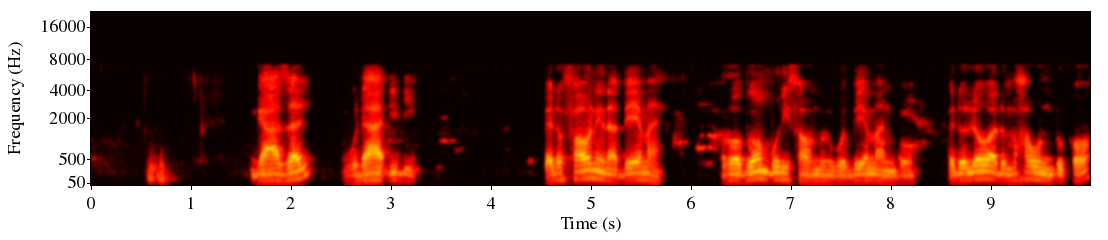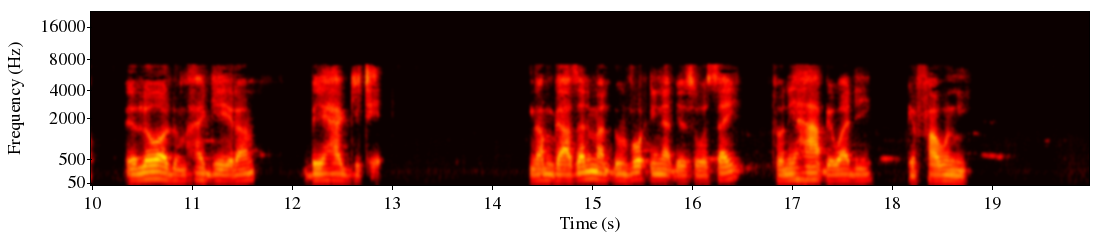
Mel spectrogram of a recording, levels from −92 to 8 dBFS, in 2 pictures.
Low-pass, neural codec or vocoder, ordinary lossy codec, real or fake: 7.2 kHz; codec, 16 kHz, 2 kbps, X-Codec, HuBERT features, trained on balanced general audio; MP3, 48 kbps; fake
